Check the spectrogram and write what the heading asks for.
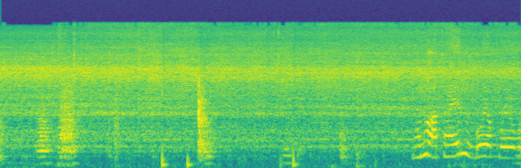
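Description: Water boiling in a steel pot on an electric hotplate, a steady hiss, with a few light knocks as a cloth bundle of leaves is put in and pushed down with a wooden stick.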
